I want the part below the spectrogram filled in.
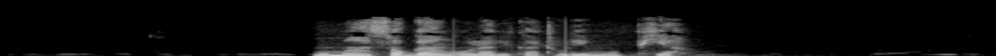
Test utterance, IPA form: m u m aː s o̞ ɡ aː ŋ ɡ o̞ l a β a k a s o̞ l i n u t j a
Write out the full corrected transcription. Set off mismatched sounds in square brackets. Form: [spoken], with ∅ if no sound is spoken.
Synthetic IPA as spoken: m u m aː s o̞ ɡ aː ŋ ɡ o̞ l a β [i] k a [t] o̞ l i [m] u [p] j a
